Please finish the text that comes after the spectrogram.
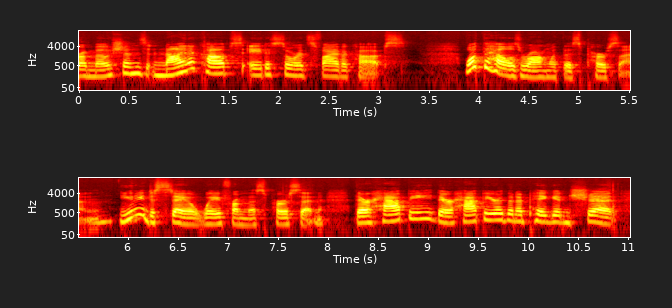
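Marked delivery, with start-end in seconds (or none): none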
